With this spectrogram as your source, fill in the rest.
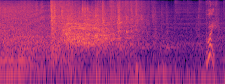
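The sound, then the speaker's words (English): A car takes a heavy jolt as a pursuing vehicle rams it, trying to knock it off the road: a sudden crunching impact over a steady engine roar and road rumble, followed by a sharp rising squeal near the end. “They're trying to knock us off the road!”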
